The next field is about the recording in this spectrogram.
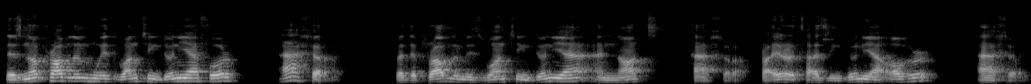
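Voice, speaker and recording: Male Quran teacher, mid-pitched, earnest explainer, lots of rhetorical questions, slight fry, roomy echo. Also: unhurried. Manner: mixes Arabic terms into talk. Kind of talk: explanatory religious lesson. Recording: echoey room.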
